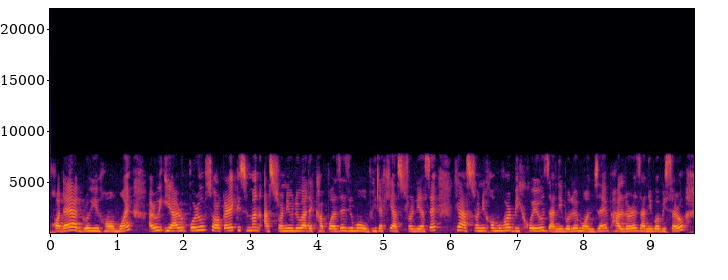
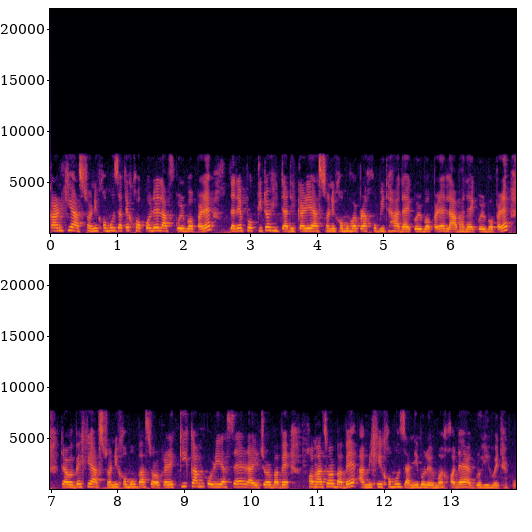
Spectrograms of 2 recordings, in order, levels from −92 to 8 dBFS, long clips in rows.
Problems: none marked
